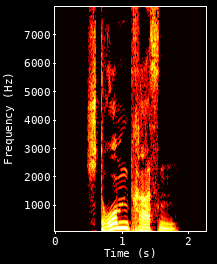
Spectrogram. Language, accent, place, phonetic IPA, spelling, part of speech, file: German, Germany, Berlin, [ˈʃtʁoːmˌtʁasn̩], Stromtrassen, noun, De-Stromtrassen.ogg
- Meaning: plural of Stromtrasse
